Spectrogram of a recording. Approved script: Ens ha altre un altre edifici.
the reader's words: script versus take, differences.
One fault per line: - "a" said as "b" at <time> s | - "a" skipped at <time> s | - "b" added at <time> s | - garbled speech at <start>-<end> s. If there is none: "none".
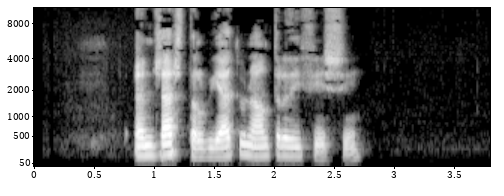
- "altre" said as "estalviat" at 1.2 s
